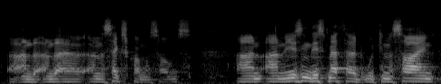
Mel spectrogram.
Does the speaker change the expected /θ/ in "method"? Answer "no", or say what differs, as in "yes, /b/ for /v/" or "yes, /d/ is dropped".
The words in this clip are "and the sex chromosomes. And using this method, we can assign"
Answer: no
